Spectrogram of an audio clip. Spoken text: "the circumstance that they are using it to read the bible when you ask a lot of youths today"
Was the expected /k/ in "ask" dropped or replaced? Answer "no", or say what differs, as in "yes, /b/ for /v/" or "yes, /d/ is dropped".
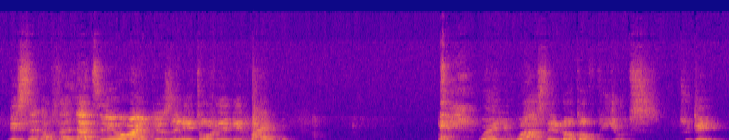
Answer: yes, /k/ is dropped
